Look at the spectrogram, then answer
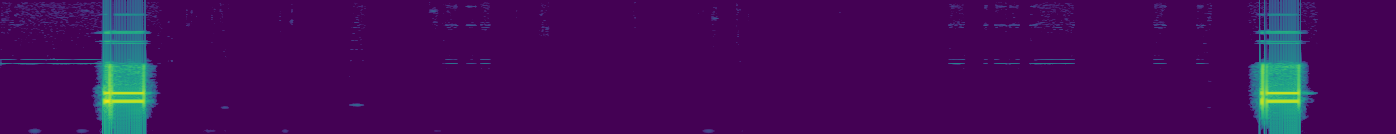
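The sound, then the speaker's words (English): Two short touch-tone dialing beeps, each a brief dual-pitched electronic tone, separated by about six seconds of silence. No voices are present. “Okay, our tones are off.”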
